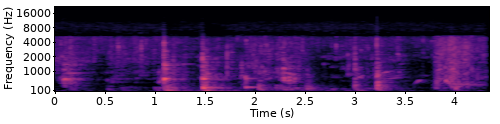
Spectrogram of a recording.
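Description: Water sloshes and splashes in uneven bursts, with several sharper scoops and pours, as a bucket bails water out of a boat holding about a foot of water.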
